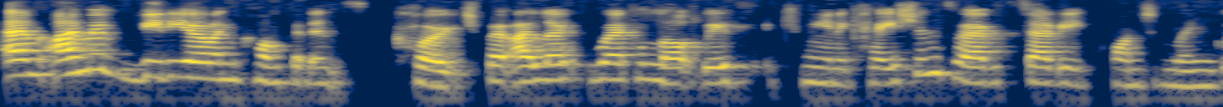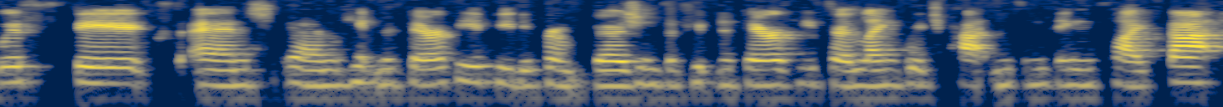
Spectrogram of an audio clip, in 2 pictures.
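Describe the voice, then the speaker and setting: A woman speaks with an Australian accent at a fairly quick pace. Her voice sits at medium pitch with ordinary pitch variation. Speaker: video and confidence coach. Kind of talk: casual interview chat. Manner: energetic.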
